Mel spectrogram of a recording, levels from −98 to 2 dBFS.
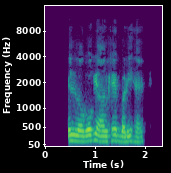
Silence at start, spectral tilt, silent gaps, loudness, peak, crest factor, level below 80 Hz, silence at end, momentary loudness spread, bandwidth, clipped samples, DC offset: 0.45 s; -9.5 dB/octave; none; -21 LUFS; -8 dBFS; 14 dB; -70 dBFS; 0.4 s; 10 LU; 5.8 kHz; under 0.1%; under 0.1%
